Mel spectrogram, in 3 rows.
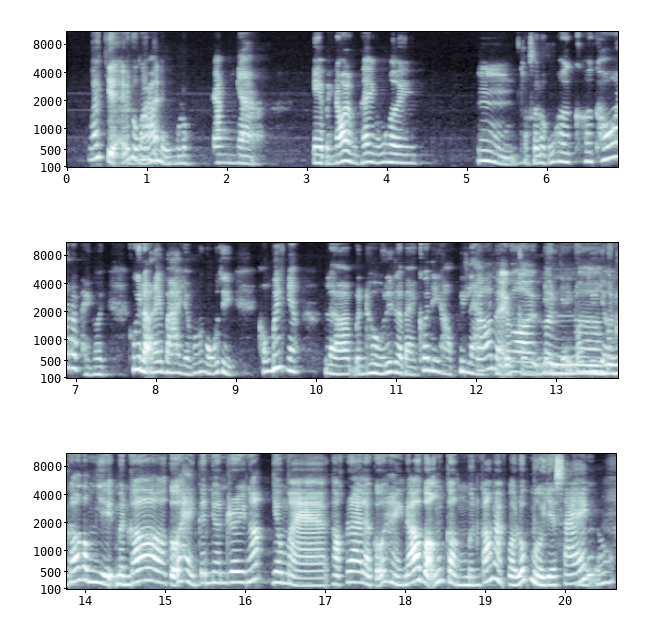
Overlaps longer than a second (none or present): present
